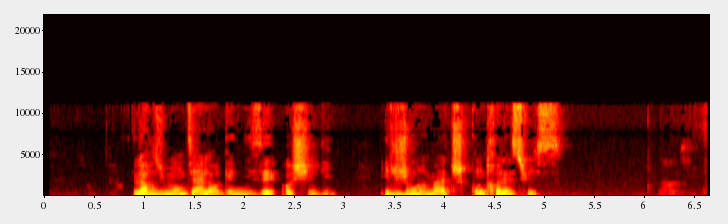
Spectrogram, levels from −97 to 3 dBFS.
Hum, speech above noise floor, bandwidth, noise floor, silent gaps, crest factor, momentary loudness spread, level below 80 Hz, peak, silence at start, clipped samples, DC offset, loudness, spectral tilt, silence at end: none; 47 dB; 12 kHz; -76 dBFS; none; 20 dB; 9 LU; -74 dBFS; -12 dBFS; 0.9 s; under 0.1%; under 0.1%; -30 LUFS; -4 dB/octave; 1.5 s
